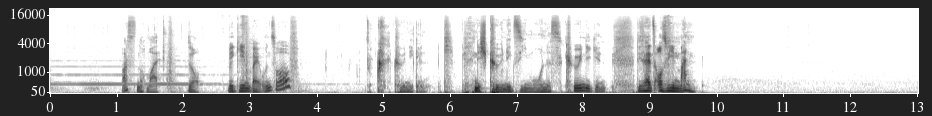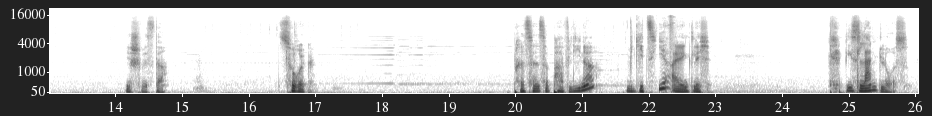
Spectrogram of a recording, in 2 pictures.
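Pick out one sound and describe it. A middle-aged man talks calmly and casually into a close microphone, in bursts with pauses.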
